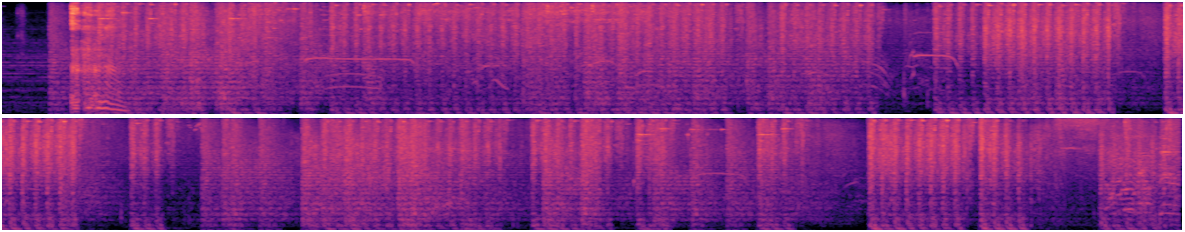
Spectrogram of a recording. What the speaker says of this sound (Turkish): Kim sıkıyor lan?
